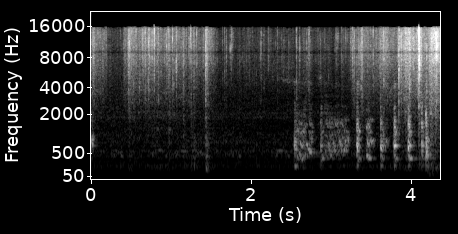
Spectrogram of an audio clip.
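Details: Chickens in a henhouse clucking: a quiet stretch, then a run of quick, harsh, repeated clucks that grow louder toward the end.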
